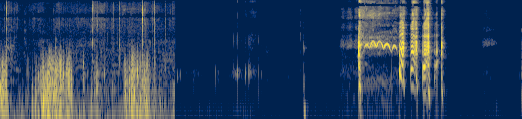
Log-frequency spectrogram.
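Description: Wind buffeting the microphone in gusts for about three and a half seconds, cutting off suddenly. Near the end comes a high, wavering, whinny-like voice, breaking into a few short yelps.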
